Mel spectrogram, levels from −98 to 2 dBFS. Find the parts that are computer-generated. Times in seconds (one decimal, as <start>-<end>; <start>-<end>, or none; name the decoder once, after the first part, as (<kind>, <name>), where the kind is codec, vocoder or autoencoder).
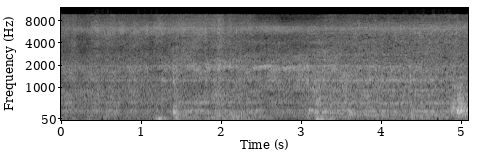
0.0-3.7 (codec, SNAC)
